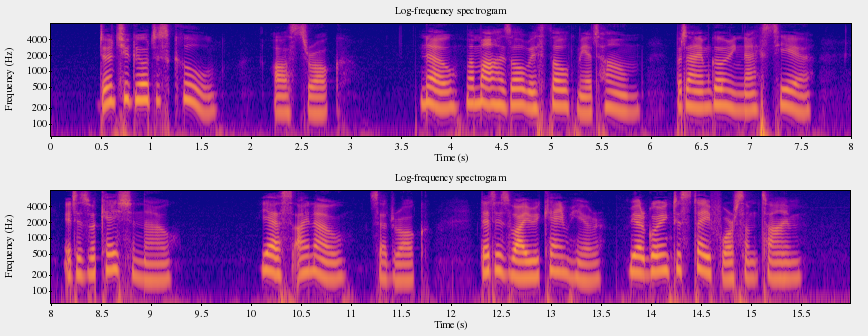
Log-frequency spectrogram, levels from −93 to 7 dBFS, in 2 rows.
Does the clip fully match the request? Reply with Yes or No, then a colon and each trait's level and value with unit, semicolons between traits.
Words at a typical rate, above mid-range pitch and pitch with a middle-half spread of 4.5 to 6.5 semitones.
Yes: average, 165 wpm; high, 210 Hz; average, 4.9 semitones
